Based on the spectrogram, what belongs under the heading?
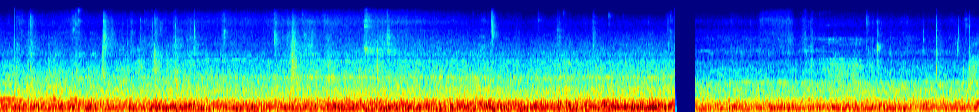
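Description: Mont Blanc Express metre-gauge electric train running along the track: a steady, dense rumble with scattered clicks of the wheels on the rails. The sound cuts out completely for a moment about eight seconds in.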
